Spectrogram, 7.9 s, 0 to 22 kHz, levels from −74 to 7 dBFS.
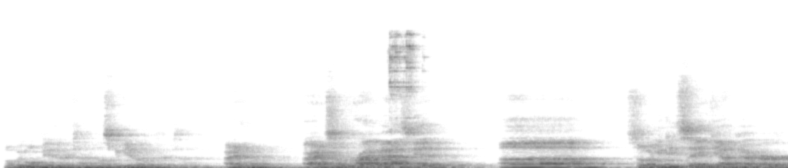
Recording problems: room echo; strong; dies away in 1.2 s
off-mic speech; far
jangling keys; noticeable; at 3.5 s; peak 5 dB below the speech

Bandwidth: 18 kHz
